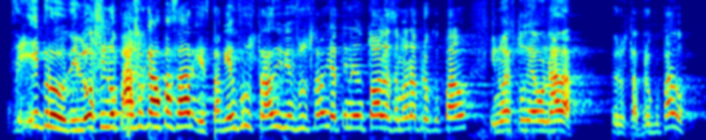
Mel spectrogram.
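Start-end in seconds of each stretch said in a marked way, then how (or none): 0.1-2.0 higher, louder worried question; anxious teen. Retold or imitated. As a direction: panic a little about failing.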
